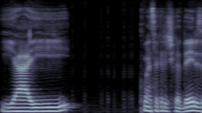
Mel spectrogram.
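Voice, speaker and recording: The speaker is a man. His pitch is medium. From Brazil, interior of Ceará. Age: 30s. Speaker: architect. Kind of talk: interview conversation. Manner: animated.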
